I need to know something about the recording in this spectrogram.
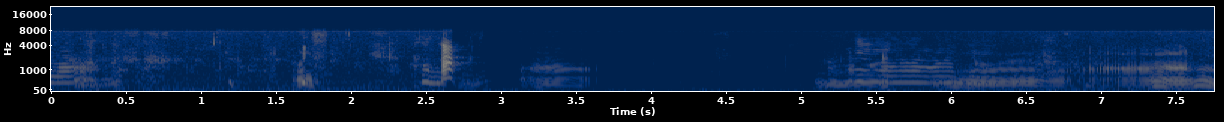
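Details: Two dachshunds fighting aggressively: rough snarls early, a short quiet lull, then a long stretch of high, wavering whines and yelps rising and falling through the last three seconds.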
